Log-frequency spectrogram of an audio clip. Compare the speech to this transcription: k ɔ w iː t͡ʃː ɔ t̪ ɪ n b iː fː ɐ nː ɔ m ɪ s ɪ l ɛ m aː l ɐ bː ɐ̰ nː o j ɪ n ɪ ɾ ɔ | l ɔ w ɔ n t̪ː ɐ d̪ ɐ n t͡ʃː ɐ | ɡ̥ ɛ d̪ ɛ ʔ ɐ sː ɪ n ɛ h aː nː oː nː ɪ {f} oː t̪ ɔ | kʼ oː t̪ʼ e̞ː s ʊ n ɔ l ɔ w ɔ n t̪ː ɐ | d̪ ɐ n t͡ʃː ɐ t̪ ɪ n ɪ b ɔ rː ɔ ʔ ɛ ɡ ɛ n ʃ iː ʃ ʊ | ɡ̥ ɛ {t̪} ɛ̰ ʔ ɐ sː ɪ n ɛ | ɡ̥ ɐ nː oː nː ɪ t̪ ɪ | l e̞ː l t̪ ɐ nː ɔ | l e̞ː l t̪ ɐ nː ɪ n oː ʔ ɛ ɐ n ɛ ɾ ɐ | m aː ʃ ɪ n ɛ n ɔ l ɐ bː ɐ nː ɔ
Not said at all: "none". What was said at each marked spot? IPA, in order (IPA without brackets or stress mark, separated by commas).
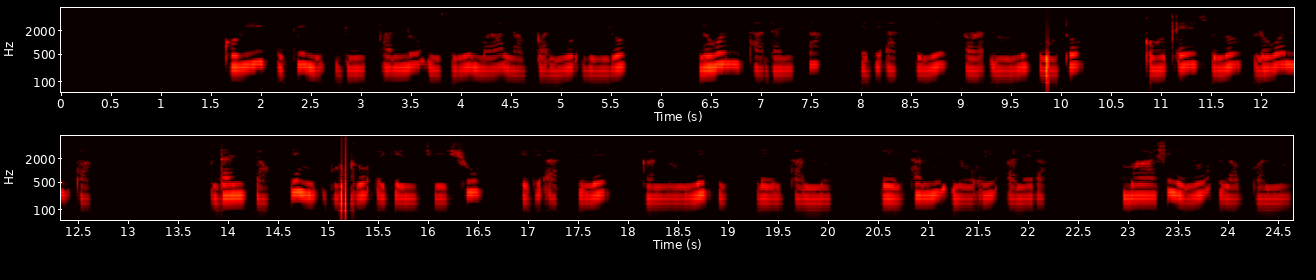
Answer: f, d̪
